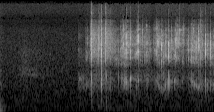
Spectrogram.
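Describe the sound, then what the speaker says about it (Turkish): A man bites and chews a plate, starting after a quiet pause with loud, close, rapid crunching that keeps going steadily to the end. "Adam delirdi tabağı yiyor ya."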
